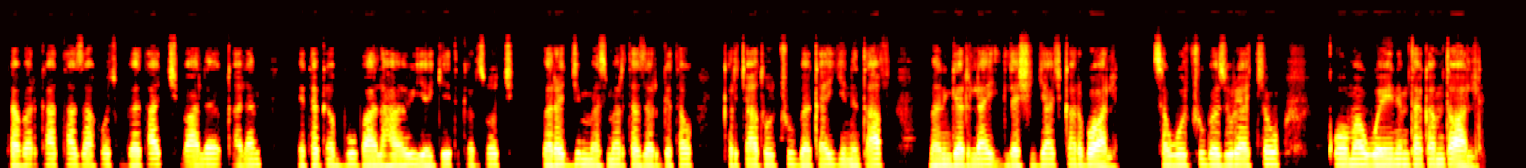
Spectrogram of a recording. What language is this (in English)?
Amharic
